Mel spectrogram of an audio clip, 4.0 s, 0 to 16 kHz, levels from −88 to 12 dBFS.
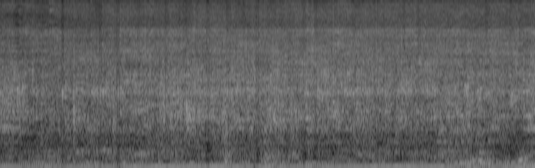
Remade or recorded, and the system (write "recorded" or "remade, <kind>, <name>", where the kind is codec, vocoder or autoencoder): remade, codec, SNAC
